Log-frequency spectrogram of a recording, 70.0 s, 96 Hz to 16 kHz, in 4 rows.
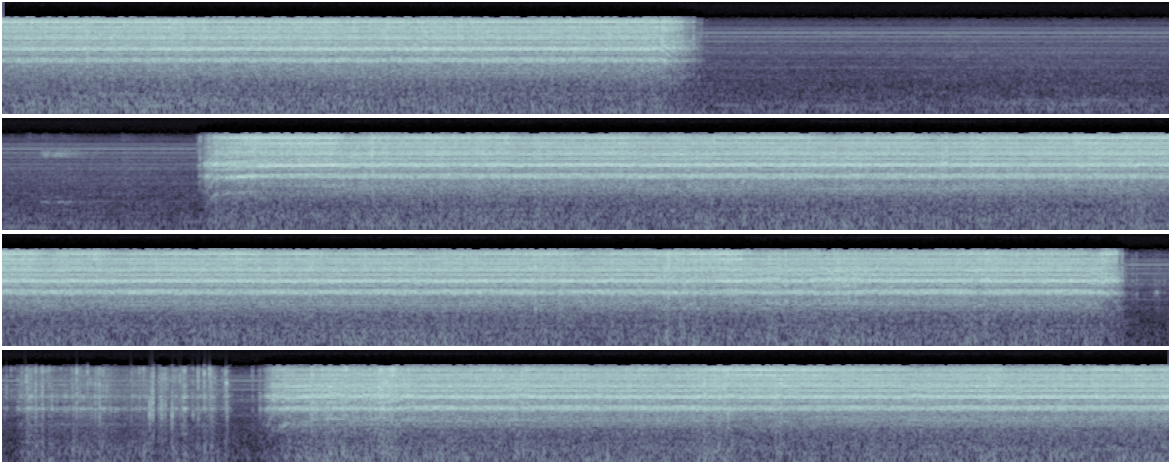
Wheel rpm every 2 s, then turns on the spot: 160, 160, 160, 160, 150, 10, 0, 0, 0, 0, 90, 160, 160, 160, 160, 160, 160, 160, 160, 160, 160, 160, 160, 160, 160, 160, 20, 10, 90, 160, 160, 160, 160, 160, 160.
52-56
